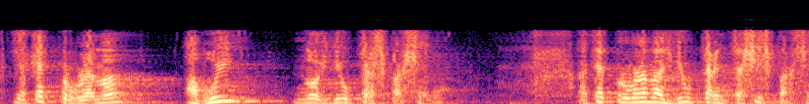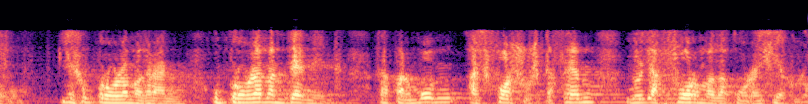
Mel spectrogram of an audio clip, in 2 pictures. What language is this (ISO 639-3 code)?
cat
